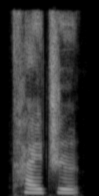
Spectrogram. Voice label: "开支", Chinese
